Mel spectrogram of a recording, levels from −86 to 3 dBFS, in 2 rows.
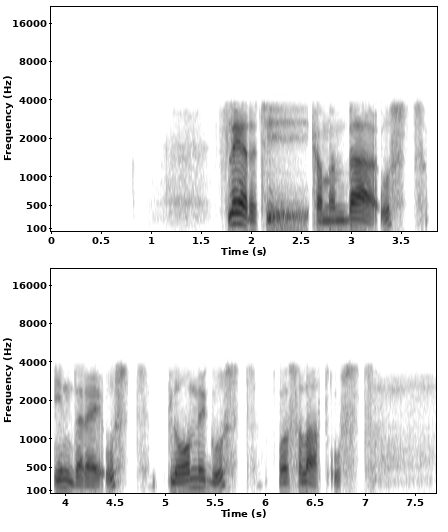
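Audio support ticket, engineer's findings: G.729 codec throughout: narrowband, rough, slightly synthetic speech. Band runs 200 Hz to 3.6 kHz, with a hard ceiling on the spectrogram and a low-end cut, which fits an 8 kbit/s G.729A path. Speech is rebuilt from a vocal-tract filter, pitch predictor and sparse pulses, so harmonics look smeared and grainy. Codec damage is plainly audible.

VoIP packet loss concealed by the speech codec at 0.40–0.60 s (200 ms), 2.19–2.58 s (380 ms) and 4.92–4.99 s (70 ms). The decoder stretches the last pitch and filter into a buzzy tone or coloured noise that fades. On the spectrogram this shows as flat repeated harmonic bands or smeared noise. In the waveform, the envelope decays frame by frame. Recovery is slow after each gap, with speech weak for tens of milliseconds. The longest dropout is at 2.19 s.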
